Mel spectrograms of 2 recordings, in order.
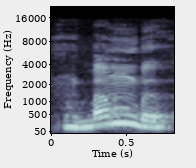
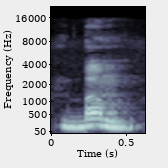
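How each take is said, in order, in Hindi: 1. अंतिम b ध्वनि उच्चारित होती है। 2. अंतिम b ध्वनि मौन रहती है। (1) "इसे बम्ब नहीं पढ़ा जाता" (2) "इसलिए बी साइलेंट है"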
